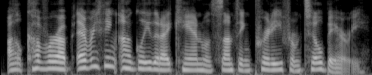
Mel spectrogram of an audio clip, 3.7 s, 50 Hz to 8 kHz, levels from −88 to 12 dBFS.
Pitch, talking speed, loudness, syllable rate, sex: 210 Hz, 210 wpm, -20 LUFS, 6.7 syllables/s, female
